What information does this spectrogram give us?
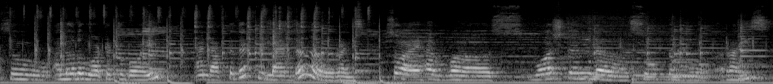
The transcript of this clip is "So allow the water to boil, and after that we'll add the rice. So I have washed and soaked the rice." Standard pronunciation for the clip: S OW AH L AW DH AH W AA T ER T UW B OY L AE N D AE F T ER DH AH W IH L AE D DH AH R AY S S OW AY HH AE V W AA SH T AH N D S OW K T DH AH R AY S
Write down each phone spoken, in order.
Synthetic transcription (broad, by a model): S OW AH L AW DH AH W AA T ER T UW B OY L AE N D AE F T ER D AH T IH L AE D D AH R AY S S OW AY HH AE V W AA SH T AH N D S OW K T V R AY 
